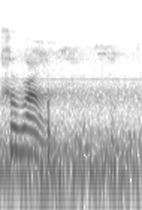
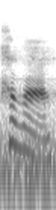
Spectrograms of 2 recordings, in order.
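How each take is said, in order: First: The last syllable sounds like 'rom'. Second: The last syllable sounds like 'ram'. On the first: The speaker calls it right. "That's how you say it" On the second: The speaker calls it wrong. "not Karam"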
